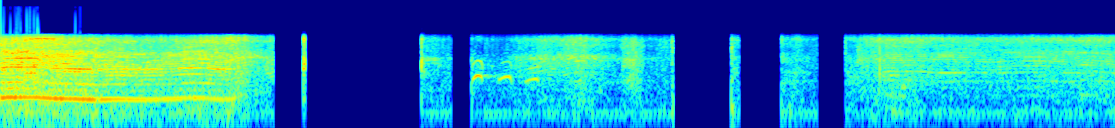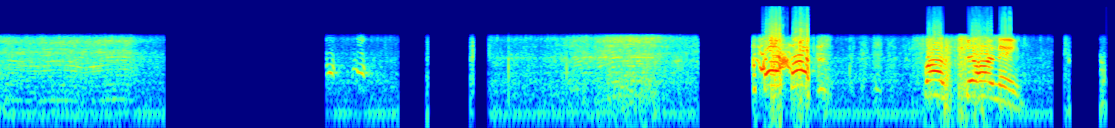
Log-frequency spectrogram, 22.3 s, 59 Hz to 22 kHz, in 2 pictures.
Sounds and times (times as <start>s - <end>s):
Speech: 20.4s - 21.4s.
